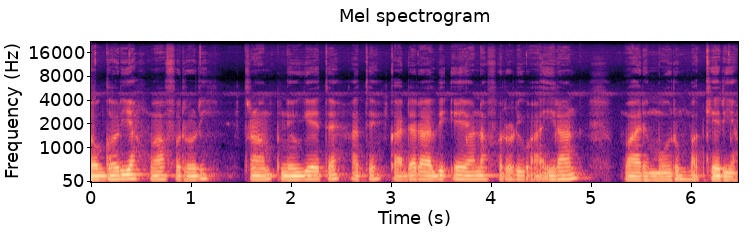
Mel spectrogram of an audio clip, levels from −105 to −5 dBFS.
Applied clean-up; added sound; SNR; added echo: none; none; none; none.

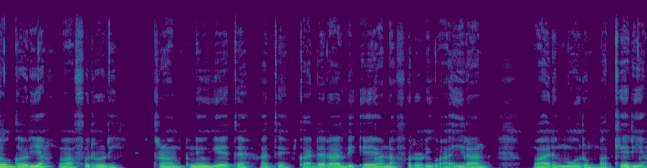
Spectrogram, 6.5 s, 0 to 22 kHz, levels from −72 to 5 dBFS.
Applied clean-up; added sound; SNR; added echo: neural mask model Resemble Enhance denoiser.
